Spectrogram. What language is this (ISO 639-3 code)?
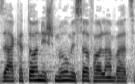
heb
